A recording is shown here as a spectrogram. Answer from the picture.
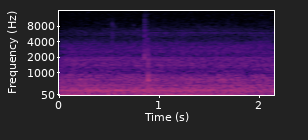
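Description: Steady low background hum, with one faint click a little under a second in from a key pressed on a DAGR GPS receiver's rubber keypad.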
